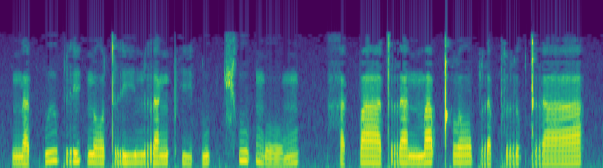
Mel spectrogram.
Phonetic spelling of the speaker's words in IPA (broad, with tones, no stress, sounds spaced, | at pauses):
n a˨˩ t̚ p ɯː˥˩ p r i˥˩ ʔ n ɔː˦˥ t r iː˦˥ m r a˦˥ ŋ pʰ iː˨˩ t̚ w u˦˥ k̚ t͡ɕʰ u˥˩ ʔ m o˩˦ m | h a˨˩ k̚ p aː˧ t r a˧ n m a˦˥ p̚ kʰ l ɔː˥˩ p r a˨˩ p̚ k r o˦˥ k̚ t r aː˦˥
